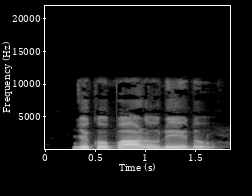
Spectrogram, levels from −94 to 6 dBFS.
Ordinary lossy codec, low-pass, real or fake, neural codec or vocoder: MP3, 96 kbps; 10.8 kHz; real; none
